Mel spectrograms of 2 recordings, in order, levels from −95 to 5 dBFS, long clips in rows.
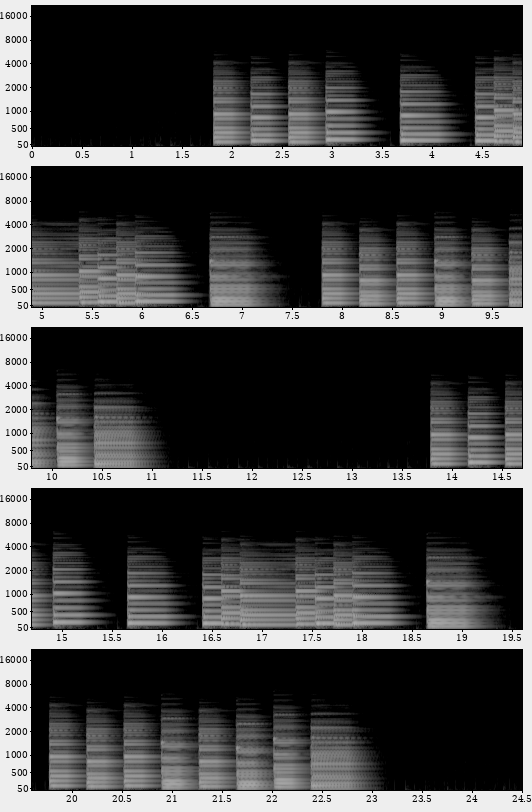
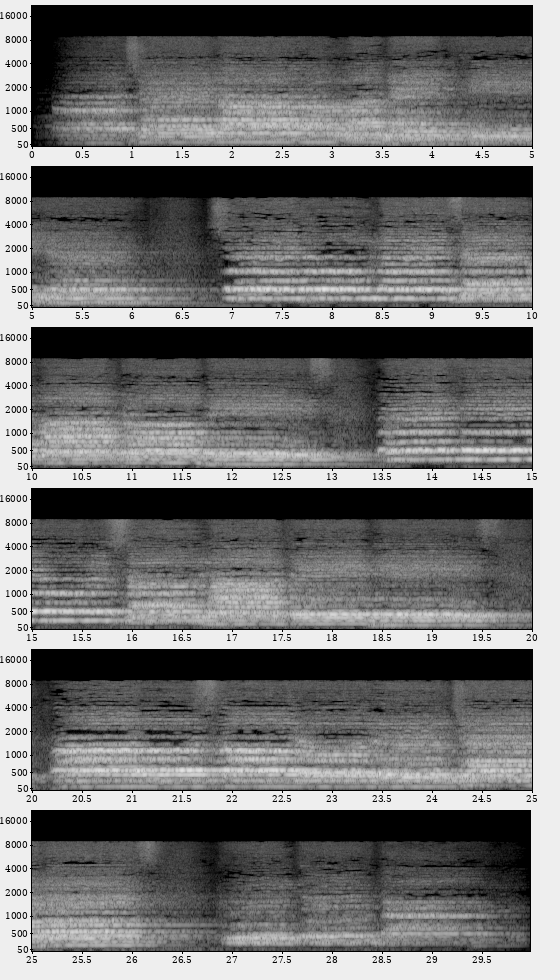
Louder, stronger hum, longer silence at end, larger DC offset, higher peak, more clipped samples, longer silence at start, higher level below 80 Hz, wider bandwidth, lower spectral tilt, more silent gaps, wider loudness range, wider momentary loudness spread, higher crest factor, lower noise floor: second, -35 LUFS vs -18 LUFS; neither; first, 1.55 s vs 0.4 s; neither; second, -20 dBFS vs -2 dBFS; neither; first, 1.8 s vs 0.3 s; about the same, -56 dBFS vs -58 dBFS; second, 5.2 kHz vs 9.2 kHz; first, -10 dB/octave vs -5 dB/octave; neither; second, 5 LU vs 8 LU; second, 9 LU vs 14 LU; about the same, 16 dB vs 16 dB; first, -86 dBFS vs -42 dBFS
